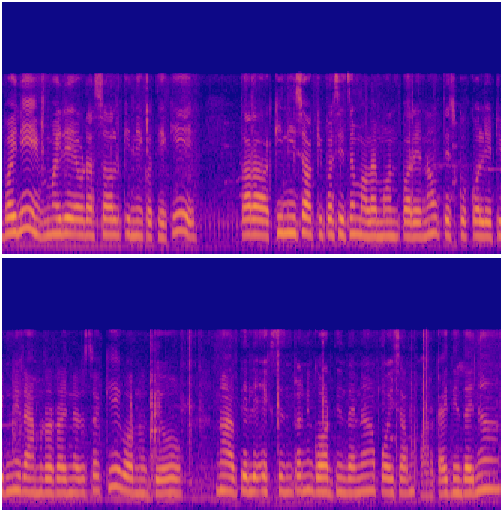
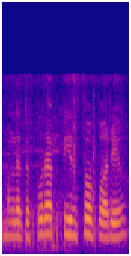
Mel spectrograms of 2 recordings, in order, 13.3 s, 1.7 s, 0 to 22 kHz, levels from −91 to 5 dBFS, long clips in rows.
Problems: none marked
